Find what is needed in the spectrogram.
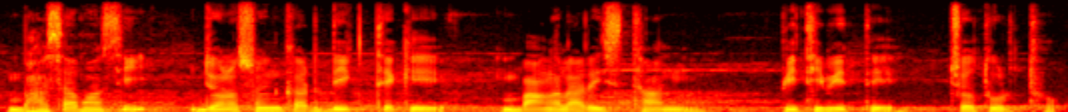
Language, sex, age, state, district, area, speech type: Bengali, male, 18-30, West Bengal, Purulia, urban, spontaneous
